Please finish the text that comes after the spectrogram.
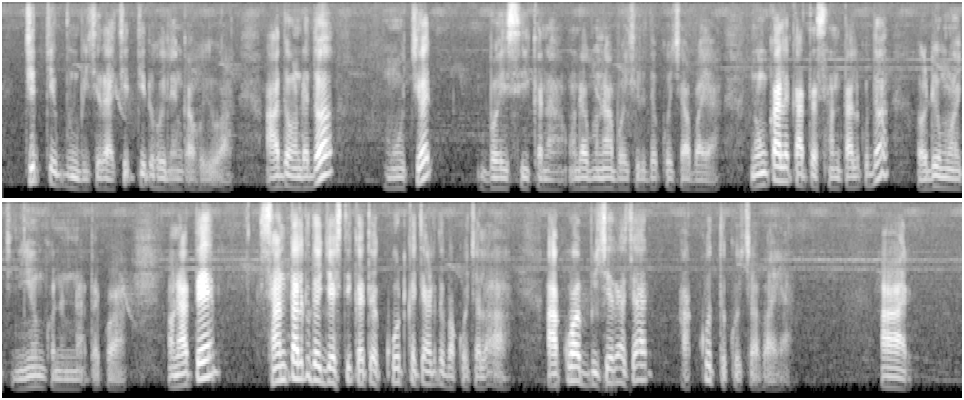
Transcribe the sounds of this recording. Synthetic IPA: t͡ʃit̪̚ˀt͡ʃit̪̚bunbit͡ʃəɾat͡ʃit̪̚ˀt͡ʃit̪̚hujlɛ̰ŋka̰ɦṵjṵʔa̰ | a̰d̪ɔɔnɖɛd̪ɔ | mut͡ʃət̪̚ | bəjsikanaɔ̰nɖɛmunabəjsiɾɛd̪ɔkɔt͡ʃabaja̰ | nɔŋkalɛkat̪ɛsant̪alkɔd̪ɔ | əɖəmɔjt͡ʃinijəmkananɛna̰ʔt̪a̰kɔwa̰ | ɔnaʔt̪ɛ | sant̪alkɔd̪ɔd͡ʒəst̪ikat̪ɛkɔʈ̚kat͡ʃaɾd̪ɔbakɔt͡ʃala̰ʔa̰ | akɔwabit͡ʃəɾat͡ʃaɾ | akɔt̪ɛkɔt͡ʃa̰ba̰ja̰ | aɾ

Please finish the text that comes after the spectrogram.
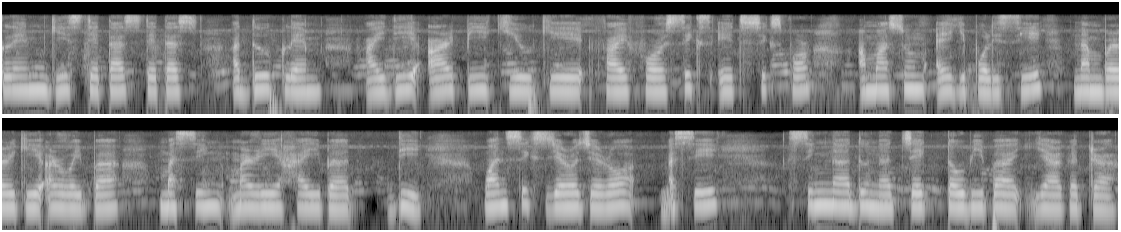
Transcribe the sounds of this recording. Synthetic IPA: klemɡistetɐstetɐsɐduklemajdiaɾpikʰjukʰepʰajbpʰːoɾsiksetsikspʰoɾɐmasumɐjɡipolisinɐmbɐɾɡiʔɐɾojbɐmɐsiŋmɐɾihajbɐ | di | wansiksziɾoziɾo | ɐ̰si | siŋnadunɐt͡ʃek̚towbibɐjaɡɐdɾa

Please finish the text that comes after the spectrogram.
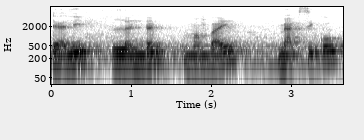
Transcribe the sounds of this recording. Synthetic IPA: ɖeli | ləɳɖən | məmbai | mɛksiko

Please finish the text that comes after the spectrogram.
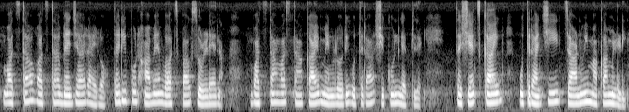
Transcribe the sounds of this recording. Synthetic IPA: ʋat͡st̪aʋat͡st̪abɛd͡ʑaɾajlɔt̪əɾipuɳhãʋɛ̃ʋat͡spaksoɽlɛ̃na | ʋat͡st̪ãʋat͡st̪ãkajmɛŋɡɭoɾiut̪ɾãɕikuːnɡʱɛt̪lẽ | t̪əɕɛ̃t͡skajut̪ɾãɲt͡ɕid͡zaɽ̃uimakãmiɭɭi

